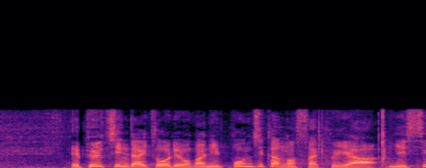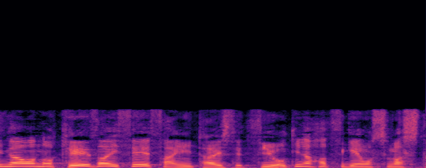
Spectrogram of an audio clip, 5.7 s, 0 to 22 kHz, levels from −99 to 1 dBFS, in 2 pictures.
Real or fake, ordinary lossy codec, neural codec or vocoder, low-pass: fake; none; codec, 16 kHz, 16 kbps, FreqCodec, smaller model; none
